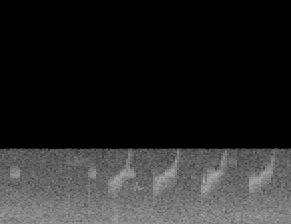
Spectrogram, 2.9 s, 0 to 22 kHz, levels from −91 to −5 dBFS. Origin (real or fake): real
